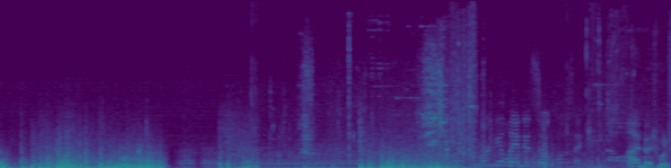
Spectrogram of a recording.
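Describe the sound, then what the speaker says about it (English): Airstrike blasts in the video game Apex Legends boom and crackle loudly in bursts, mixed with debris and gunfire-like impacts, while a player talks over the action. "Get down. Airstrike."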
